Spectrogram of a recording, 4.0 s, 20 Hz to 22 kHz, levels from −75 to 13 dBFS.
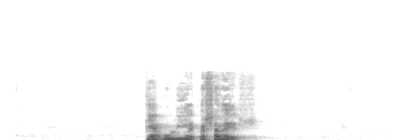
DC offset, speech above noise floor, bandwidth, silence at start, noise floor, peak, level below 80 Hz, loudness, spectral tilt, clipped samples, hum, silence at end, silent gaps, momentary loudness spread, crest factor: under 0.1%; 50 dB; 11.5 kHz; 1.45 s; -71 dBFS; -6 dBFS; -66 dBFS; -22 LUFS; -6 dB/octave; under 0.1%; none; 1.5 s; none; 8 LU; 20 dB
